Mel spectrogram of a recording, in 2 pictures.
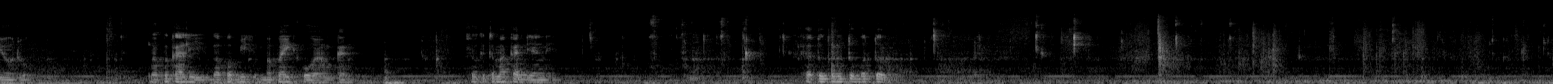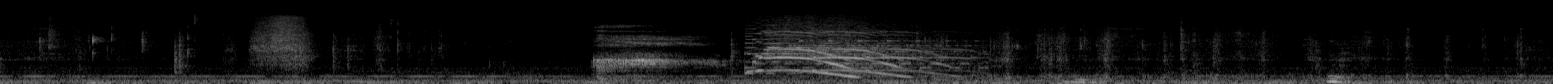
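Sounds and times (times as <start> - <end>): chewing crunchy food: 5.8 - 18.0, 25.4 - 31.0.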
